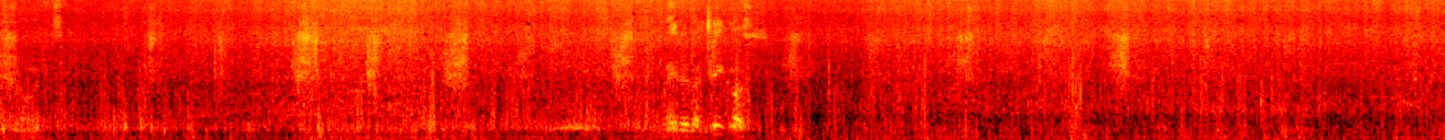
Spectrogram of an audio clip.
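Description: Wind buffeting the microphone over outdoor street ambience, with a short burst of voices about seven seconds in.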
